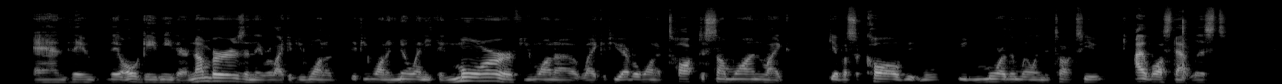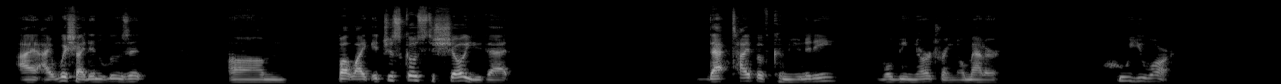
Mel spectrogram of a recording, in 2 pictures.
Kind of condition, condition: fault, poor sound quality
